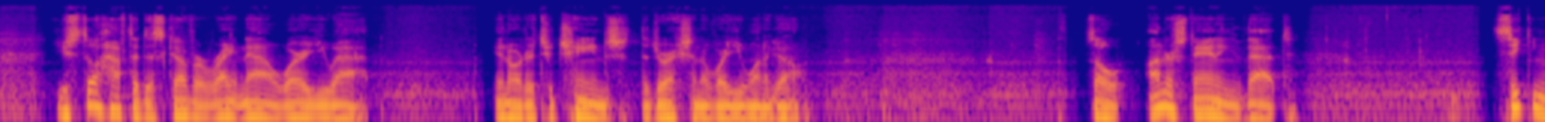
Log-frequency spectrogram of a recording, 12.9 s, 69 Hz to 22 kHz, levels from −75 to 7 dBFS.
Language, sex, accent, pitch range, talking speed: English, male, American, 90-125 Hz, 120 wpm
